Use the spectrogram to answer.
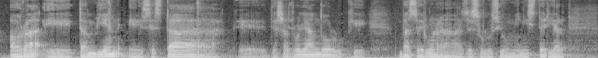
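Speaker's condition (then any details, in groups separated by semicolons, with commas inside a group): No condition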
